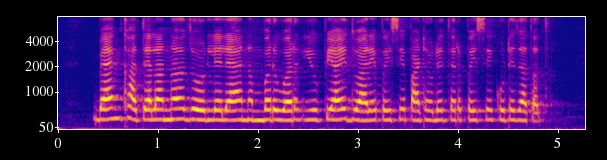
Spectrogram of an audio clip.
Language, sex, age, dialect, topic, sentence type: Marathi, female, 60-100, Standard Marathi, banking, question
